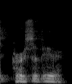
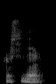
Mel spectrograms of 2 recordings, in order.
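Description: First: A quiet, softer answer; softly spoken reply from God; soft inner voice. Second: Even softer, trailing away; a fading, near-silent echo of the word. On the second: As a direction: let the repeat die out to almost nothing. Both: Retold or imitated. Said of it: "And it just says".

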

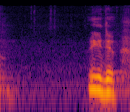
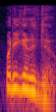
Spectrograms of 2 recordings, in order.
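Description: First: Much softer repeat of the question; soft echo. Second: Said in the usual way. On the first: Acted. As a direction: let the question fade, softer.

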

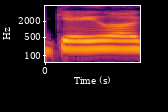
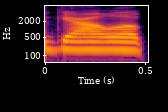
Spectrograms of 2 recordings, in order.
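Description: First: First vowel of "gala" as in day. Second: "gala" said as GAL-uh; first vowel of "gala" as in cat; GAL-a pronunciation. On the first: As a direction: say "gala" with a long AY. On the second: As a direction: say "gala" with a short A. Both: Shown as a demonstration. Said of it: "do you say gala or gala".

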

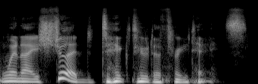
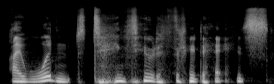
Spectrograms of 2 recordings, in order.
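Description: First: "should" leaned on, slow delivery; slow down and emphasise "should"; stress on SHOULD. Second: "wouldn't" leaned on, slow delivery; slow down and emphasise "wouldn't"; stress on WOULDN'T. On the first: Confessing cookie greed to co-host, stressing "should". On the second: Admitting a worry about the cookie, stressing "wouldn't". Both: Real, not acted.

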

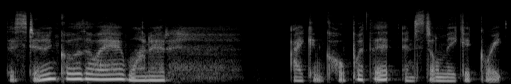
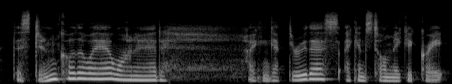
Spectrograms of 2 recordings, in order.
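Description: First: First take of the mantra, half-whispered and soft. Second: Second take, voiced and steady, softening at the end; calm mantra. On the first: Parent modelling a coping mantra, soft half-whisper. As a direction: murmur the calming mantra to yourself. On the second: Parent repeating a coping mantra aloud, calm and steady. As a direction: say the mantra clearly and calmly. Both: Shown as a demonstration. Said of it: "I wanna say that one more time".

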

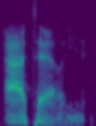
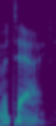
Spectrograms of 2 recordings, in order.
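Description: First: "Italian" opening with a long eye; mispronounced Italian. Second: Said in the usual way. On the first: Shown as a demonstration. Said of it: "saying things like Italian".

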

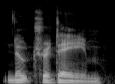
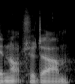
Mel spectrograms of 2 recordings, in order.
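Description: First: "Notre Dame" as NOH-truh DAYM; American pronunciation. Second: "Notre Dame" as NOT-ruh DAHM; French pronunciation. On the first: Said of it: "well, you would say". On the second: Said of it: "I grew up speaking French". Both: Shown as a demonstration.

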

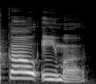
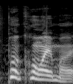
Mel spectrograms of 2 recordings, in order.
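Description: First: Pacoima as PAH-koh-EE-muh; split pronunciation. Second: Pacoima in three beats, puh-KOY-muh; blended pronunciation. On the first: Host correcting herself on the name, Pacoima as PAH-koh-EE-muh. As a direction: break Pacoima into "Paco" plus "Eema". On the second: Host deciding on the name, Pacoima as puh-KOY-muh. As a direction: settle on Pacoima with KOY in the middle. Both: Shown as a demonstration. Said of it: "It has to be Paco".

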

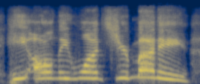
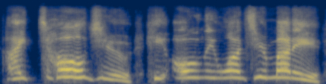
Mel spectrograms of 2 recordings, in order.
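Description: First: High, slow, drawn-out gloat; slow high-pitched I-told-you-so to the wife; mock told-you-so. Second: High, slow shouted gloat; slow high-pitched shout at the wife; mock told-you-so shout. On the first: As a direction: stretch it out, rubbing it in. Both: Mocking wife about the preacher.

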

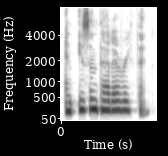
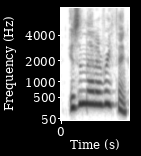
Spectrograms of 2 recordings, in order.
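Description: First: Said in the usual way. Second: Lifts the repeated question noticeably higher; emphatic higher repeat. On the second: Shown as a demonstration. To the listeners, repeating her question more emphatically. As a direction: presses her point with the repeat.

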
